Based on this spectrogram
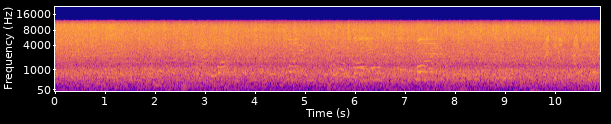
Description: Water pouring, a child speaking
